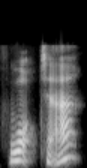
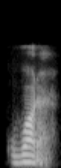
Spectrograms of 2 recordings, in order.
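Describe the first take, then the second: First: The middle consonant is a clear t. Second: The middle consonant is a soft d-like sound.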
